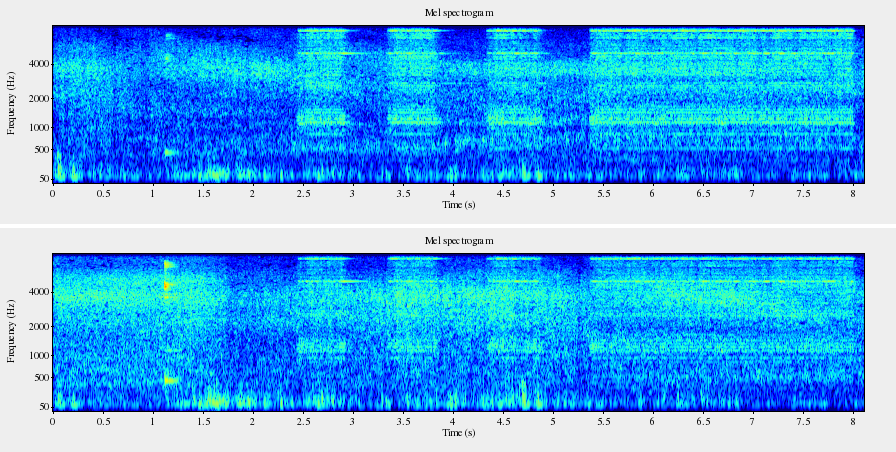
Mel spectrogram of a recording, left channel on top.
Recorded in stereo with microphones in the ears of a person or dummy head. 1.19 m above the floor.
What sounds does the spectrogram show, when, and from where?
1.1 s a cowbell: 70° right (ahead or behind), 0.6 m
2.4 s a doorbell: 20° left (ahead or behind), 0.5 m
